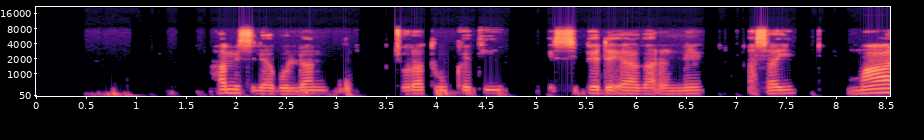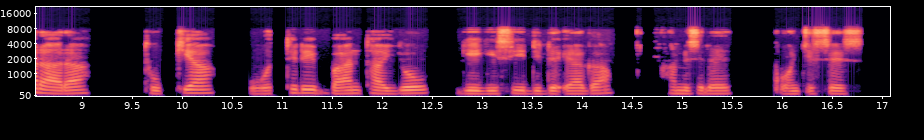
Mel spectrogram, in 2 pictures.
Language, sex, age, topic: Gamo, male, 18-24, agriculture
